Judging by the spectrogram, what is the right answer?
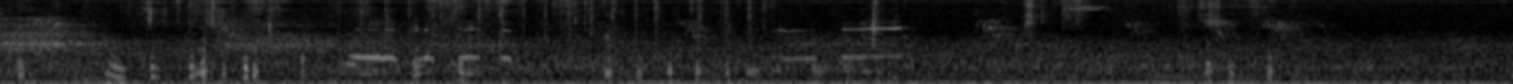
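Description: Hens clucking softly: short low calls in clusters about a second in and again around three to four seconds in, over a steady low hum.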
